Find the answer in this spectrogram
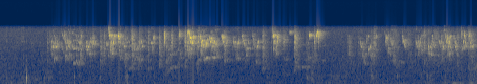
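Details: Budgerigar warbling almost nonstop: dense, scratchy chatter of rapid chirps and squeaks that rise and fall, with one brief pause.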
